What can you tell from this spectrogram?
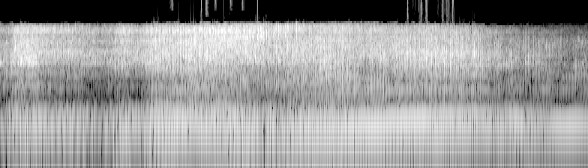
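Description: Harley-Davidson V-twin motorcycle engine revving loudly, its pitch rising and falling a few times, then climbing and holding high before dropping off near the end.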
